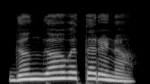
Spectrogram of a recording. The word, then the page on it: ಗಂಗಾವತರಣ: Gaŋgāvataraṇa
